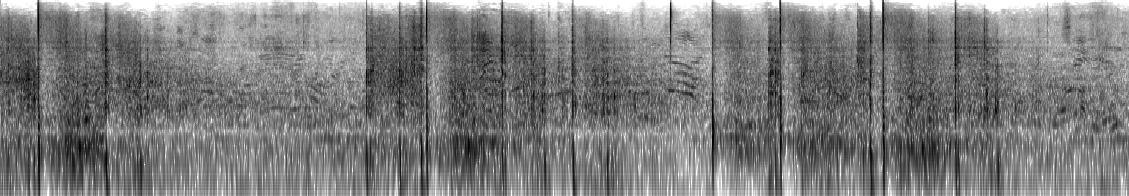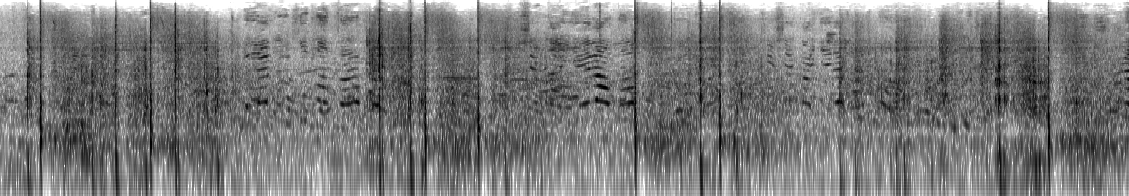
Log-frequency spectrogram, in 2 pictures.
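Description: Aerial fireworks display: a continuous barrage of shell bursts and crackling, with many sharp bangs in quick succession over a steady noisy wash.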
